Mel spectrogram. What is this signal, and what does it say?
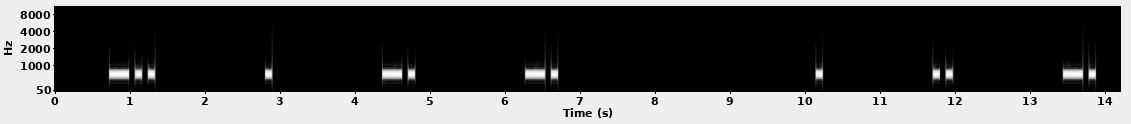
Morse code, heard as a keyed tone, about 14 wpm, spaced as for 5 wpm, 680 Hz. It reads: DENN EIN
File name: Morsekurs / Witze / Witz 17. August 2021, 25 F70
